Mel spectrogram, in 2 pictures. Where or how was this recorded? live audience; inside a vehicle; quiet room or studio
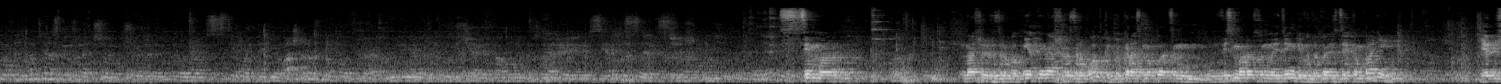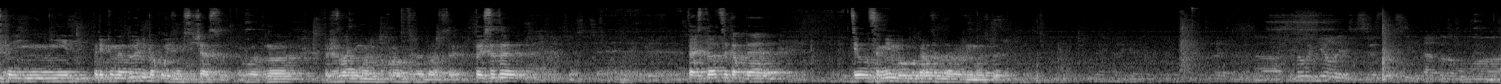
live audience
